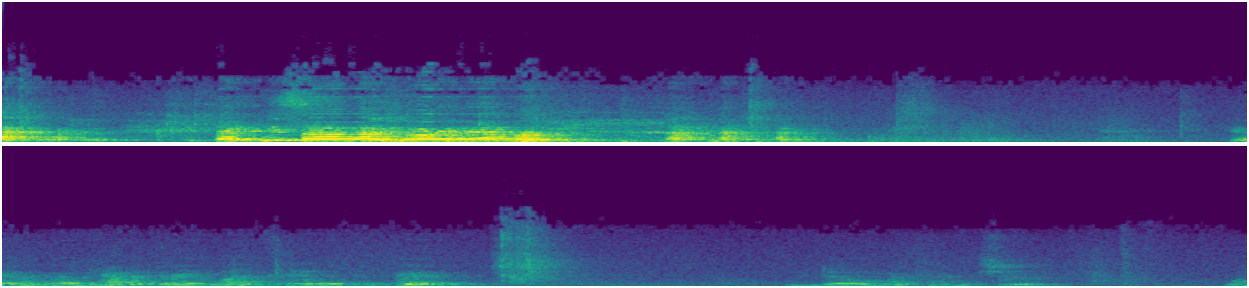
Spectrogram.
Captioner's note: laughs; laughs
